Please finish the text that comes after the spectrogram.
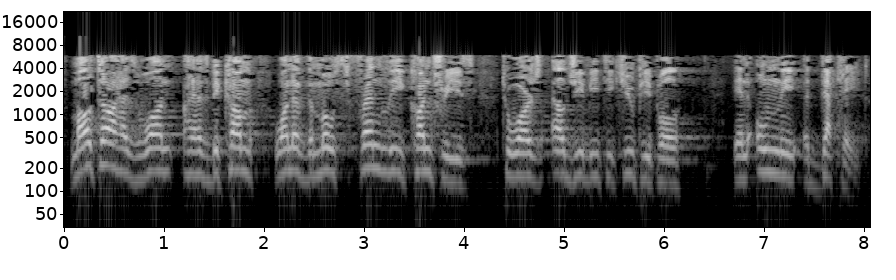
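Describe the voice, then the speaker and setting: A man's voice: fairly high pitch, a little slow, slightly rough, dull audio. A man from Hungary, a member of parliament, giving an earnest prepared speech at a conference and rising to emphatic appeals.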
